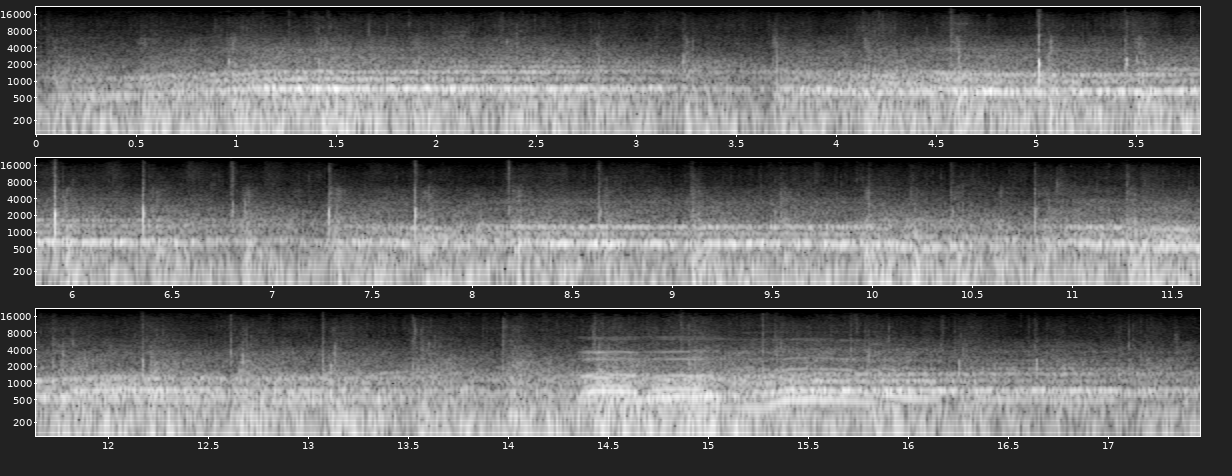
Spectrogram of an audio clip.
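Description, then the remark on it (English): A massive soccer stadium crowd of fans, with a tifo display, chants in unison, a sustained sung melody rising and falling with steady rhythm, loud and continuous, with scattered claps and whistles cutting through near the end. “We're giving the people a vibe of the stadium.”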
